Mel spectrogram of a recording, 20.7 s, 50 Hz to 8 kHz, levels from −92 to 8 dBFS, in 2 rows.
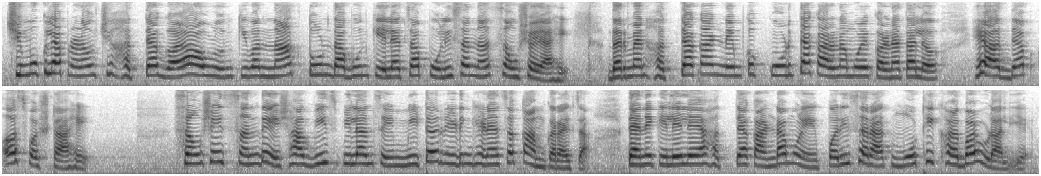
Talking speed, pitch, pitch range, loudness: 125 wpm, 310 Hz, 280-340 Hz, -15 LUFS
